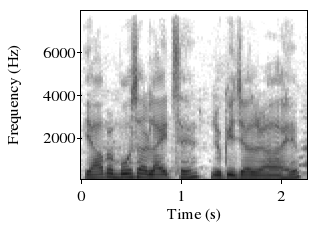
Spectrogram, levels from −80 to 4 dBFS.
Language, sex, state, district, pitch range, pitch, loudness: Hindi, male, Arunachal Pradesh, Papum Pare, 135-165 Hz, 150 Hz, -13 LUFS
